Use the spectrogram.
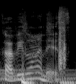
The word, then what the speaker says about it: Gavilanes: worker and psychotherapist Monica cavilanes lmsw yup I love how you say my name very nice thank you I try to give it just enough Spanish if you notice when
